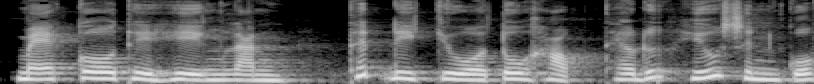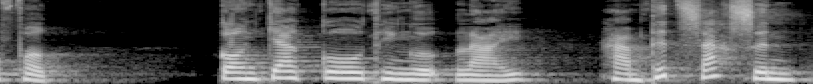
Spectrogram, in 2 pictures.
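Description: Woman storyteller, scripted narration, calm even reading, low voice, mellow tone.

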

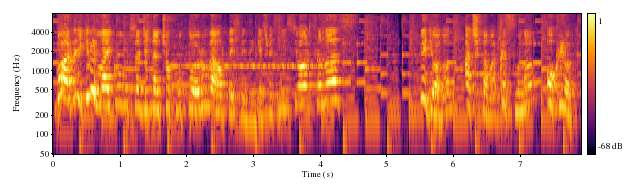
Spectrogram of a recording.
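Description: A woman with a high voice hosts a challenge vlog in casual, animated chat. She sounds giggly, as someone trying not to laugh. The room is echoey, with clear music behind her. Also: fast. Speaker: YouTube challenge host. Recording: roomy echo, music behind.

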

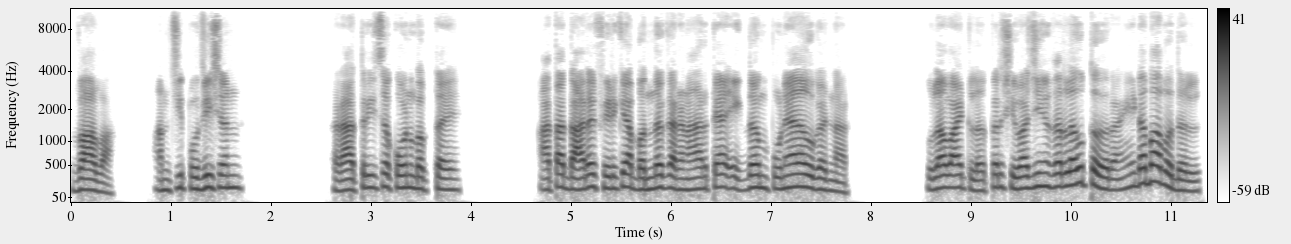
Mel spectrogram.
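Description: A man voicing a sly, impassive male friend who talks in a flat, matter-of-fact way. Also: on the high side, brisk, dry recording, lightly acted. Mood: offhand.

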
